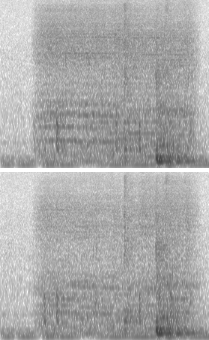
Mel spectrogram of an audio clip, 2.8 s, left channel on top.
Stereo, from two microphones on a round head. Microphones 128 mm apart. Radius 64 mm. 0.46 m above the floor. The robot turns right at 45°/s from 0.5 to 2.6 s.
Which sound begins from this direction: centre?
A rattle, at 1.6 s.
